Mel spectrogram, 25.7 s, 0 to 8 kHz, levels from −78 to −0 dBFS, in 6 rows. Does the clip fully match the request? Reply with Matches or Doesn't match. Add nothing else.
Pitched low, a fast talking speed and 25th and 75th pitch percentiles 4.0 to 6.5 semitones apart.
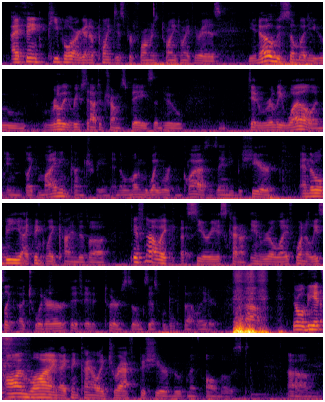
Matches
